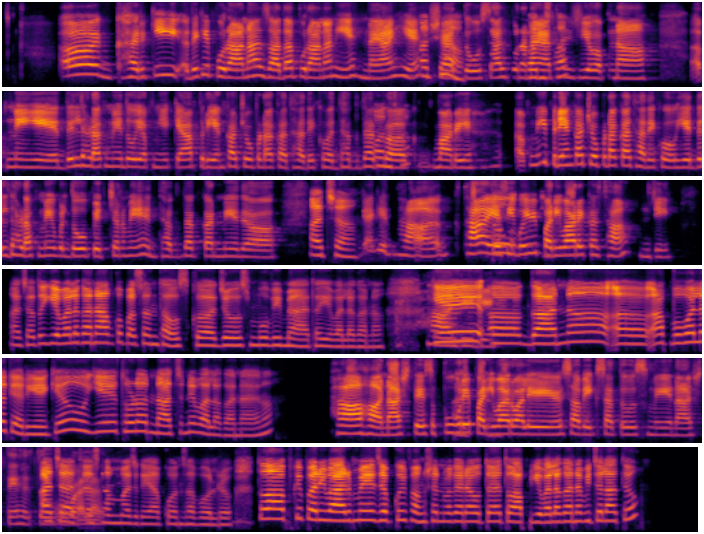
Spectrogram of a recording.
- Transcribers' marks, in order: none
- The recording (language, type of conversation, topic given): Hindi, podcast, कौन सा गीत या आवाज़ सुनते ही तुम्हें घर याद आ जाता है?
